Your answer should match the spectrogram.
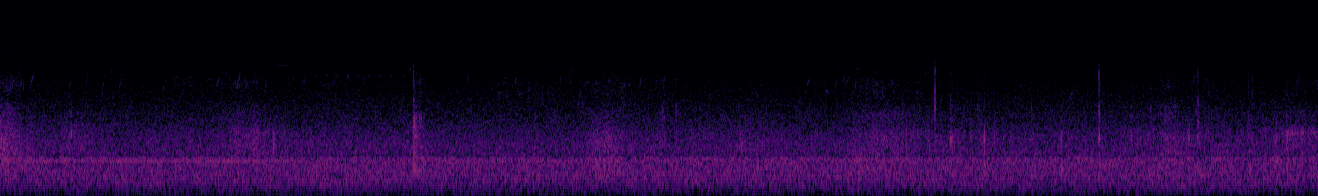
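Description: Near silence: faint outdoor room tone with a faint steady whine and a few light clicks, one about four seconds in and a couple more near the end.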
